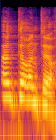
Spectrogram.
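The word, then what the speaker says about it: Hunter × Hunter: Alors, Hunter x Hunter, parce qu'on prononce pas le X.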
